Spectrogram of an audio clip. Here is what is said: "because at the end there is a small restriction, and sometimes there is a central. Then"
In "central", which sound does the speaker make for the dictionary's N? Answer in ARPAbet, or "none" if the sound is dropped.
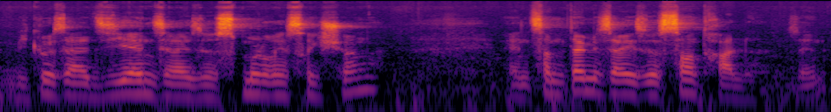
none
